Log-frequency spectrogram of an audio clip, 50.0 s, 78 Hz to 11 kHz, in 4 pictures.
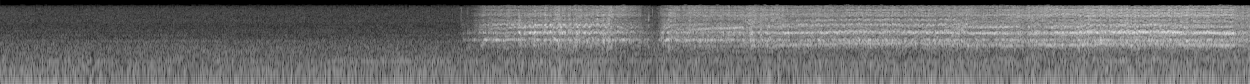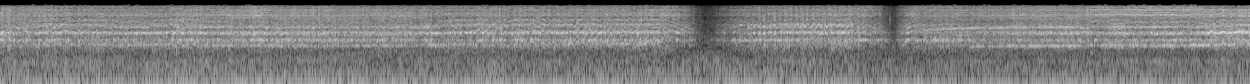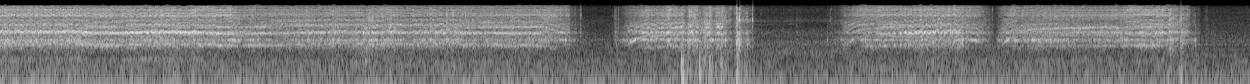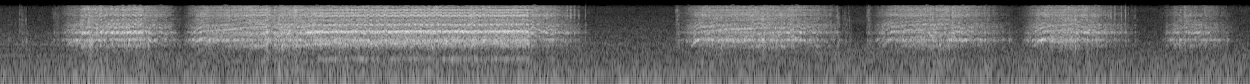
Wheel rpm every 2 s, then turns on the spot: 0, 0, 80, 140, 190, 200, 200, 200, 200, 140, 130, 180, 190, 200, 190, 110, 70, 140, 100, 90, 190, 100, 80, 60, 50.
32-34 36-38 42-44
